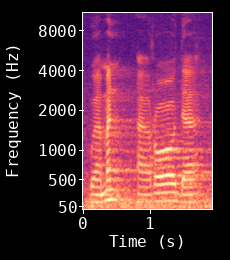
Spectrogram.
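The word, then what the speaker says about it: وَمَنْ أَرَادَ: Yang hamzah bertemu nun sukun, contohnya waman aroda, jelas ya bacanya. Waman aroda, tidak boleh dibaca samar. Waman aroda itu salah. Jadi bacanya harus jelas.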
